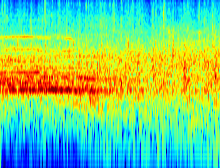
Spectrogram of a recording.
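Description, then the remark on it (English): A crowd applauding steadily to vote for team payments as the winner of a debate, a dense, continuous patter of many hands clapping at an even, fairly loud level, with a few faint whoops or voices mixed in at the start. “Okay, team payments, give them a round of applause if you think they won.”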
